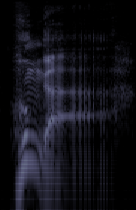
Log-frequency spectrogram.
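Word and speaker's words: Hunger: a palavrinha duas duas preste atenção a sua pronúncia e a palavra fome dizemos fuga você pode notar que a palavra unga em alemão é semelhante a palavra fome no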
